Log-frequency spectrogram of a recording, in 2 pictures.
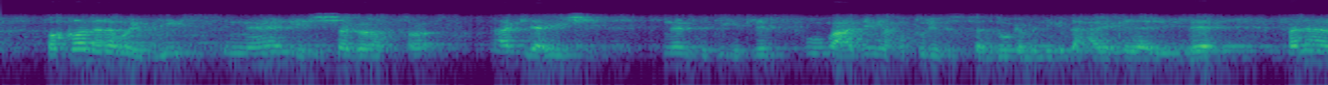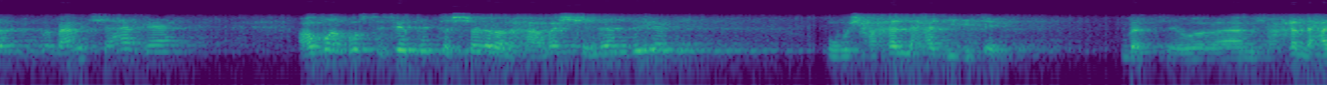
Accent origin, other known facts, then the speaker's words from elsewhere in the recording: Egypt; اللهم اجعل بلدنا مصر امنة مطمئنة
